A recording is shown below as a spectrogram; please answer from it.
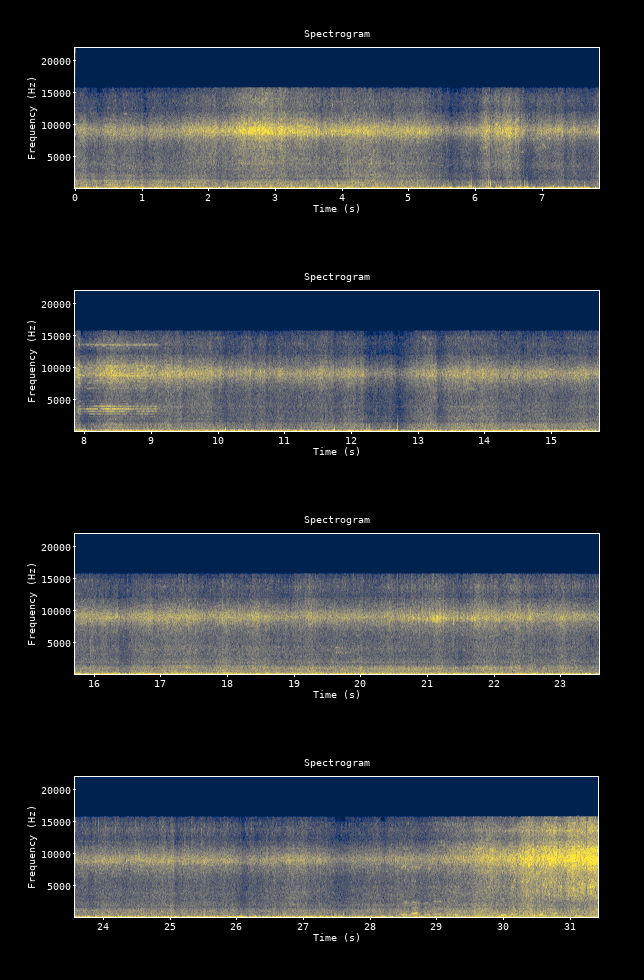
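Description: Steady wind buffeting the microphone of a camera on a vehicle moving at highway speed, with road and traffic noise underneath. A brief high beep sounds about eight seconds in.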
